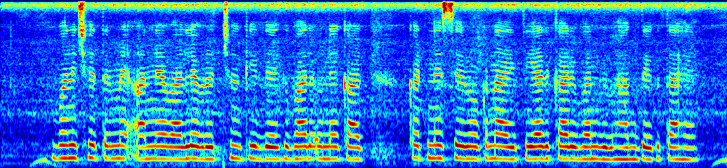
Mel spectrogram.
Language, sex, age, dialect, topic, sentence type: Hindi, female, 18-24, Awadhi Bundeli, agriculture, statement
